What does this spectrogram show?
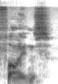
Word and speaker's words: Fiennes: Obi-Wan is Ralph Fiennes. Is that how you have to pronounce his name? Isn't it Fiennes? Yeah, Fiennes.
